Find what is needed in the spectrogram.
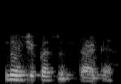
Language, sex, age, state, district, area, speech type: Marathi, female, 45-60, Maharashtra, Akola, urban, conversation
